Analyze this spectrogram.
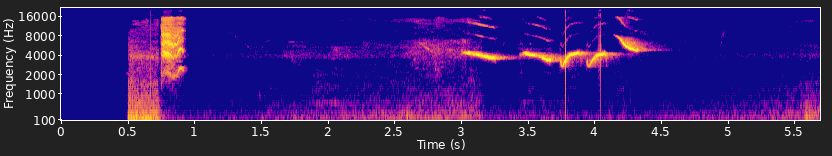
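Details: Papa-capim siu siu (yellow-bellied seedeater) with a female calling to warm up the male: a loud click, then a fast string of four or five high, slurred whistles, each sweeping down then up.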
